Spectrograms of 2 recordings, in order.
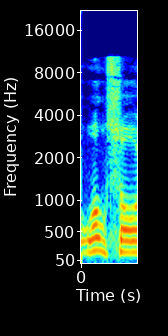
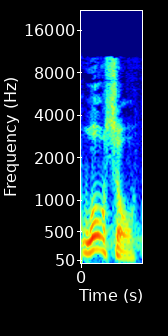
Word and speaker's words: Walsall: I only recently found out that Walsall is pronounced Walsall. It's not Warsaw.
